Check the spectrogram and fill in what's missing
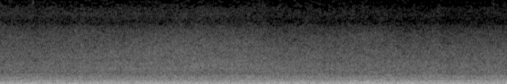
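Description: Continuous loud roar of rough sea surf and wind after rain at a waterfront boardwalk in North Point, Hong Kong, a dense unbroken wash of noise with no distinct breaks.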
